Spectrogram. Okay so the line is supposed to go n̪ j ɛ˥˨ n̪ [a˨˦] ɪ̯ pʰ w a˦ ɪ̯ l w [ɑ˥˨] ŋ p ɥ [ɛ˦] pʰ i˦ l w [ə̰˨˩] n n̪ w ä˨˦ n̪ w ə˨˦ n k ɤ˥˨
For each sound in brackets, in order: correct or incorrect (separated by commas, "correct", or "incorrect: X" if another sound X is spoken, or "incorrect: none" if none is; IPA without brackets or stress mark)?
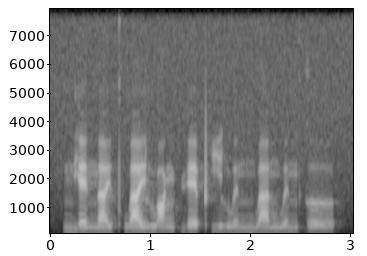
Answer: correct, correct, correct, correct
